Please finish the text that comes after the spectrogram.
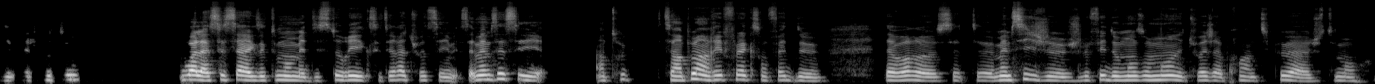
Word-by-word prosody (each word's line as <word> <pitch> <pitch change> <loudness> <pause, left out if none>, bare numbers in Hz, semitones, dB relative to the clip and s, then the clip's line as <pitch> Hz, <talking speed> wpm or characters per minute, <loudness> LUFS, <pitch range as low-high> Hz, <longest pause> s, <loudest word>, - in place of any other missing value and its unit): des 175 -1 -4
belles 185 - -10
photos 220 +2 -2 1.0
voilà 210 -3 +8
c'est 185 +4 -1
ça 205 -1 +5
exactement 190 +2 +1
mettre 175 -4 0
des 175 - -10
stories 195 +4 +1
et 190 - -3
cetera, 200 +4 -3
tu 205 - -18
vois - - -2
c'est 175 -4 -5
c'est - - -3
même 220 +1 +5
ça, 255 +3 +3
c'est 210 -7 0 0.5
un 185 - -7
truc, 225 +4 -12 0.3
c'est 200 - -2
un 190 -1 +3
peu 255 +6 +5
un 220 -3 +5
réflexe 215 +1 -2
en 190 - -5
fait 195 +1 -7
de 165 -3 -4 0.6
d'avoir, 195 +2 +3 0.2
heu, - - -5
cette, 175 +1 -11
heu 175 -1 -4
même 200 +3 +3
si 220 +2 -2
je 185 -2 -2
je 170 0 -12
le 190 - -6
fais 215 +4 -1
de 195 - +1
moins 195 +1 +1
en - - +3
moins 210 0 +3
et 180 - -5
tu 185 - -21
vois 190 0 -1
j'apprends 180 +1 -7
un 175 - -6
petit 170 +1 -15
peu 205 -2 +1
à 160 -4 -1
justement 165 0 -10
195 Hz, 225 wpm, -20 LUFS, 180-205 Hz, 1.0 s, voilà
